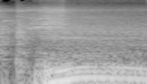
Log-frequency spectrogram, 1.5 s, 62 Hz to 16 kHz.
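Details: Nissan X-Trail T30 after replacing the worn sprocket that caused a rattle on every start: short crank, engine catches and settles into a smooth, even idle with no rattle on start-up; fixed.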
